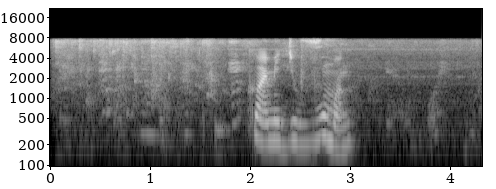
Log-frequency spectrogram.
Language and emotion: Russian, angry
